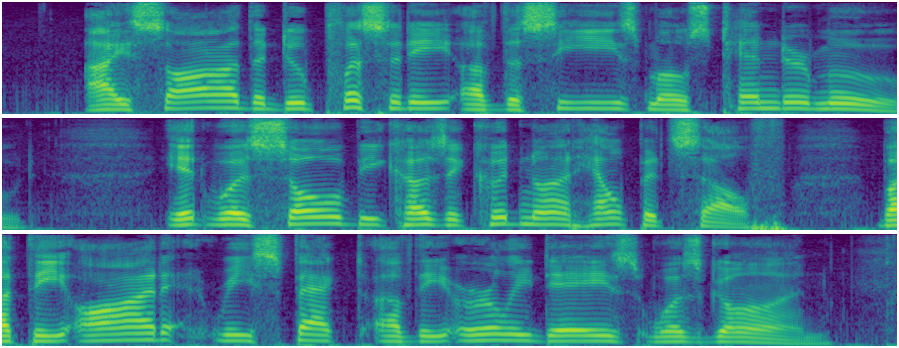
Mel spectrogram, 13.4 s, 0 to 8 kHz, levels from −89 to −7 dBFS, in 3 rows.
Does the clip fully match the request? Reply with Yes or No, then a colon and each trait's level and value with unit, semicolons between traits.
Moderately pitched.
Yes: medium, 150 Hz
